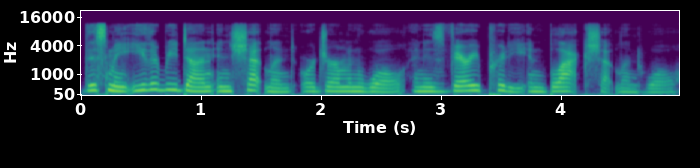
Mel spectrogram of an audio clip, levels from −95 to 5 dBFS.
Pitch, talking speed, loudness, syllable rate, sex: 200 Hz, 215 wpm, -21 LUFS, 4.9 syllables/s, female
